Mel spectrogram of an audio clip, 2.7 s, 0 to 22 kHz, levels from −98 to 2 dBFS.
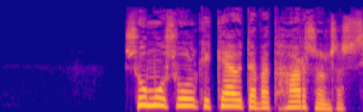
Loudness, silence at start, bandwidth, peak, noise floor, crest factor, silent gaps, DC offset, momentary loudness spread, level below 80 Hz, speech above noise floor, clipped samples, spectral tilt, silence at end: -17 LUFS; 0.95 s; 15 kHz; -2 dBFS; -85 dBFS; 16 dB; none; under 0.1%; 6 LU; -70 dBFS; 69 dB; under 0.1%; -5 dB/octave; 0 s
